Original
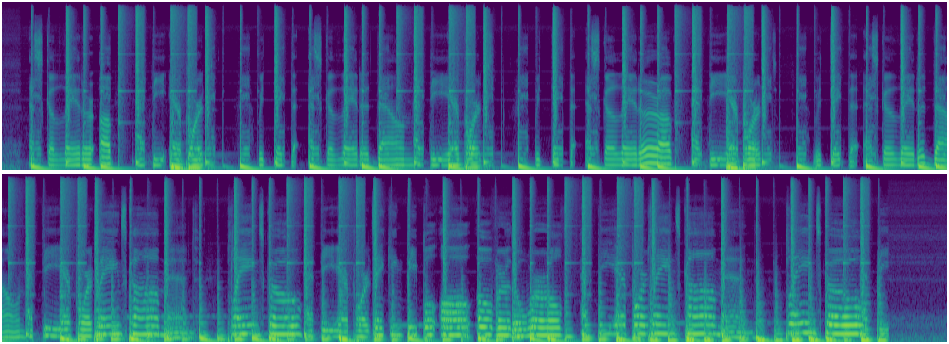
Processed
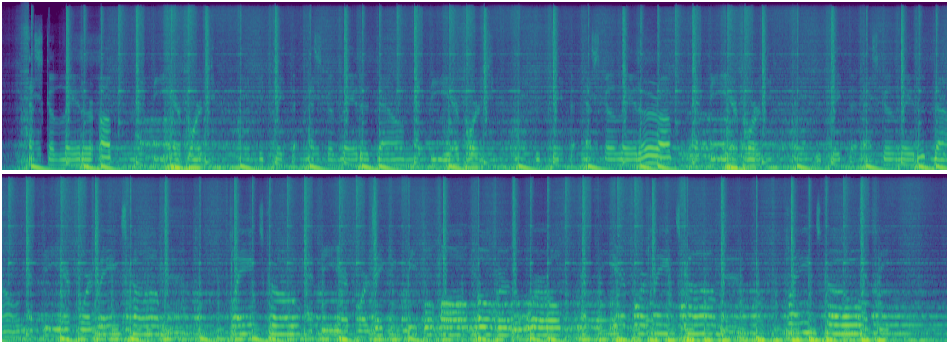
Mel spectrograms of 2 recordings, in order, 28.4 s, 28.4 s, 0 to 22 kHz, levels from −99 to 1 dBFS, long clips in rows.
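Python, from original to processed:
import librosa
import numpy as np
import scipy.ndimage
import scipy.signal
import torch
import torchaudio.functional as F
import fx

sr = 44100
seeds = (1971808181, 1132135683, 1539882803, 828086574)

p1 = x + 0.7 * np.pad(x, (int(3.3 * sr / 1000.0), 0))[:len(x)]
p2 = p1 + fx.echo_diffused(p1, sr, ms=750, feedback_pct=43, wet_db=-11, dry=0)
y = fx.pre_swell(p2, sr, db_per_s=91.0)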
